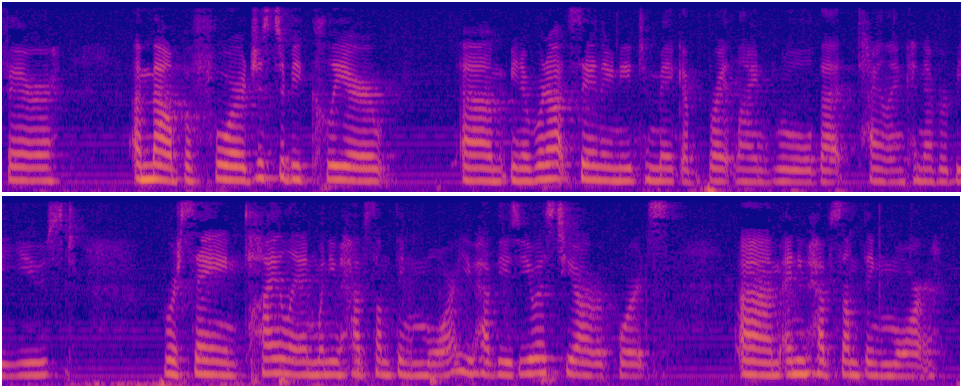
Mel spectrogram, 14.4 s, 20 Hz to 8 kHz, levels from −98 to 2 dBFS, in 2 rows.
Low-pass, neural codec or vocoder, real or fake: 7.2 kHz; none; real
